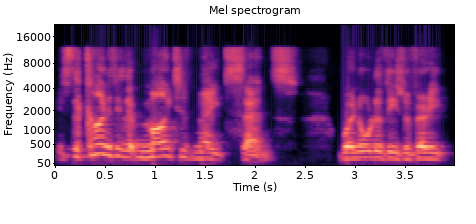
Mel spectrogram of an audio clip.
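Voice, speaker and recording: A man from Greece giving his views in a casual discussion, animated and full of restarts, with laughs between points. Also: a little high, moderate pace.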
